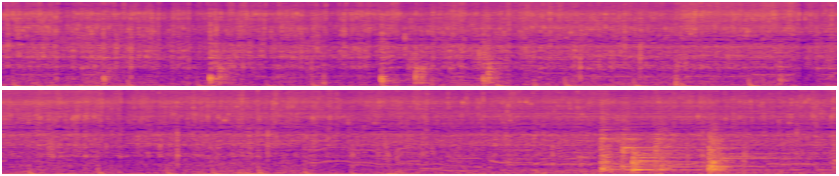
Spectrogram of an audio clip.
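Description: Tomatoes and green chillies hit hot ghee with a loud, dense, continuous sizzle close up, with scattered clinks and scrapes of stirring throughout and no voices.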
